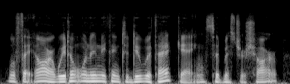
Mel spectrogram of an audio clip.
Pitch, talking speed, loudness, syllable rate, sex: 125 Hz, 330 wpm, -15 LUFS, 7.0 syllables/s, male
